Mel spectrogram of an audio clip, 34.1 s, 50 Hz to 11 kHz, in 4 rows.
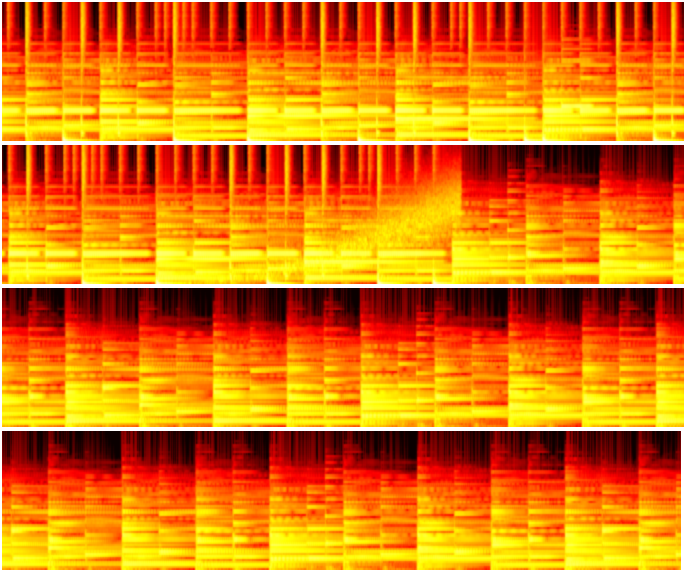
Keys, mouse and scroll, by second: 10.1 ctrl+-, 16.5 ctrl+z, 26.3 ctrl+z, 30.5 ctrl+-.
